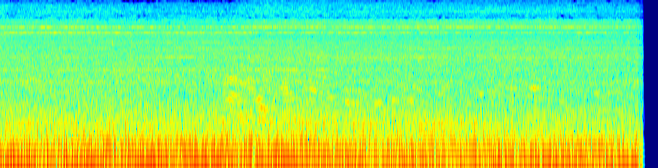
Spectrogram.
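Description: A Dhaka to Barisal passenger launch ferry under way makes a loud, steady engine drone and rumble that runs continuously with no break, then cuts off abruptly at the end.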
